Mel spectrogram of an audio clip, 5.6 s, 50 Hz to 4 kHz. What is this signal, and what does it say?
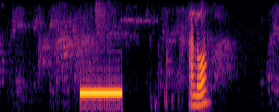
Ringback tone (China, 450 Hz), with speech.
